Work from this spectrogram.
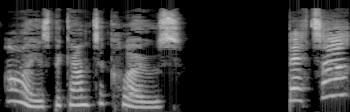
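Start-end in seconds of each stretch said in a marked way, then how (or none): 2.9-3.4 very high little question; high, small storybook mouse; inquiring mouse. A narrator's reading. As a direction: inquire hopefully as a tiny mouse. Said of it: "inquired Mouse".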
